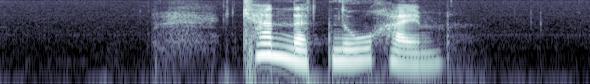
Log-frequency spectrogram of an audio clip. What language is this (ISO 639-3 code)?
nor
